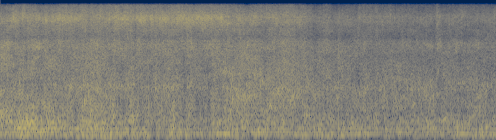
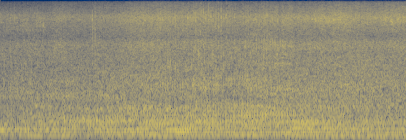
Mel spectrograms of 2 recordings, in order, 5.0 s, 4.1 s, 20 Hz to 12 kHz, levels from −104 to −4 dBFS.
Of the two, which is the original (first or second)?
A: second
